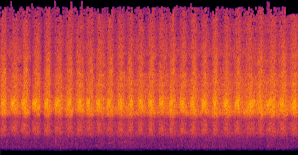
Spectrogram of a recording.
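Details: A cicada's shrill, pulsing buzz, high and grating, rising and falling in even beats roughly two to three times a second without pause.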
